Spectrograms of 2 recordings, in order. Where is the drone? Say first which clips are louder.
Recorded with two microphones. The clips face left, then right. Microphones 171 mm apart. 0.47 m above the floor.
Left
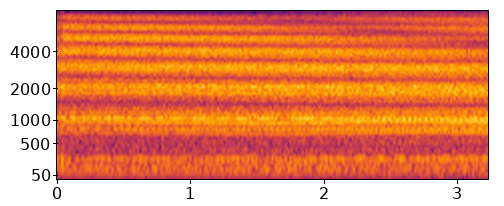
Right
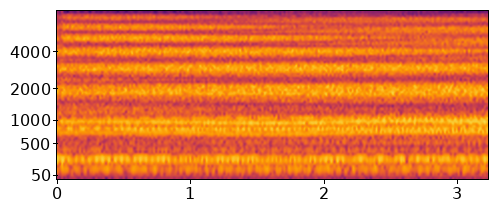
Right 8 dB; 55° right (ahead or behind); by 3.2 s 35° right (ahead or behind).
